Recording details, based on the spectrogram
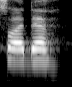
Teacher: دال پہ 1 کاؤنٹ کی ہوگی. آگے تا مربوطہ جو ہے وہ ہا ساکن بن جائے گا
